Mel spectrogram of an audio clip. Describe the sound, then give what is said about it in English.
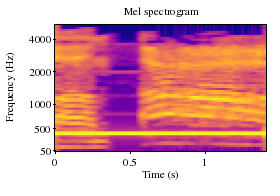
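A steady, unbroken telephone dial tone on the Rick Emerson Show hums at a constant mid-low pitch for the whole moment, with a man's voice talking over it and pausing briefly partway through. “Oh, let's now welcome a dial tone to the Rick Emerson Show.”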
